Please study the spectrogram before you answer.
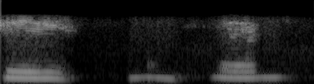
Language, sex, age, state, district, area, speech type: Hindi, female, 30-45, Bihar, Muzaffarpur, rural, conversation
